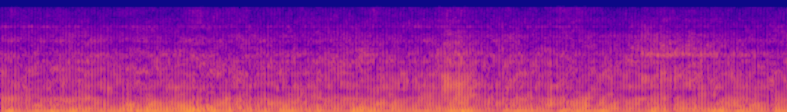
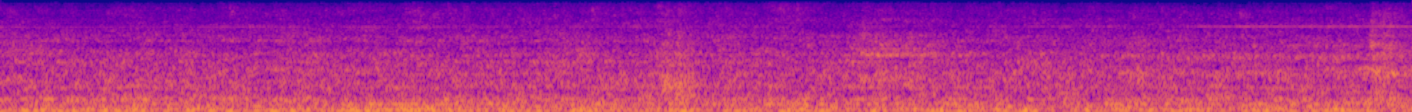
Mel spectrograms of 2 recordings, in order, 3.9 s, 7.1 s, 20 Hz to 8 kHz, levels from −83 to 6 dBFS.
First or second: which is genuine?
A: second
